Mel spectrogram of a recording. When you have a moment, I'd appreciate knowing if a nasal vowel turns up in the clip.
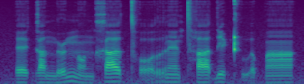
yes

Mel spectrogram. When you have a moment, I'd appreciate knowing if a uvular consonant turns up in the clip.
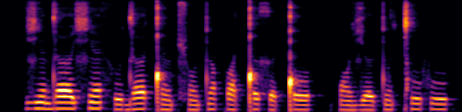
yes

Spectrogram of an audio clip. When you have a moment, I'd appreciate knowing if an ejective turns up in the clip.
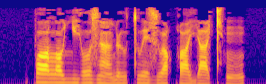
no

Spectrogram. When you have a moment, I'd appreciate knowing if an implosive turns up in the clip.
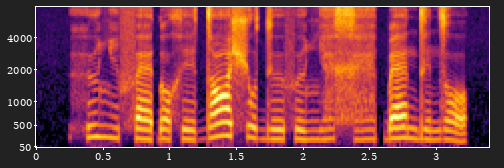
yes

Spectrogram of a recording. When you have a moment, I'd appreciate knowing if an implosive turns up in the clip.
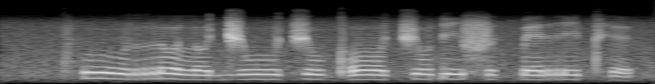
yes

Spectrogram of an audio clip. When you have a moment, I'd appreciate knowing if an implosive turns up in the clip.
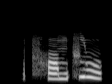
no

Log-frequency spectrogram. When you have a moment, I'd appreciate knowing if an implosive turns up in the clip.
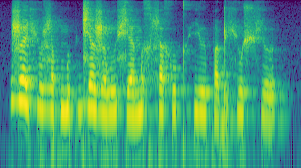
no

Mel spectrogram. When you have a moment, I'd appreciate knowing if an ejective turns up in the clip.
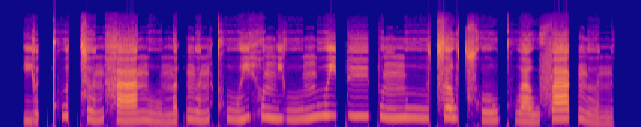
no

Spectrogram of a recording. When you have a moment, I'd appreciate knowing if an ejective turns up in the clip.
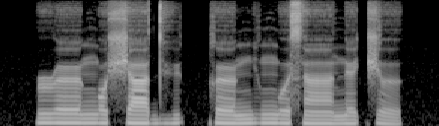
no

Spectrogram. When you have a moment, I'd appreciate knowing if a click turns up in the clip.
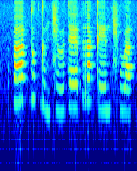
no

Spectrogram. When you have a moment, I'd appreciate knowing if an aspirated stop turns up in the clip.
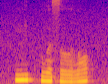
no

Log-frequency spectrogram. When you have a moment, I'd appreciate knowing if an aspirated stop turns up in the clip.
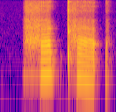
yes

